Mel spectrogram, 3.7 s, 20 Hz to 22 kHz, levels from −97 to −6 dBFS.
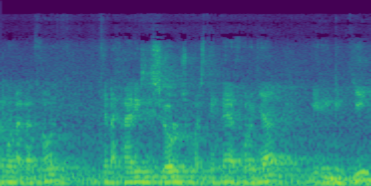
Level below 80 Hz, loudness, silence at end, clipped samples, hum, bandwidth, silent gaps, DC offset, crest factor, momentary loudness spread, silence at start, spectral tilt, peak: -42 dBFS; -26 LUFS; 0 s; under 0.1%; none; 15.5 kHz; none; under 0.1%; 16 dB; 7 LU; 0 s; -6 dB/octave; -10 dBFS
